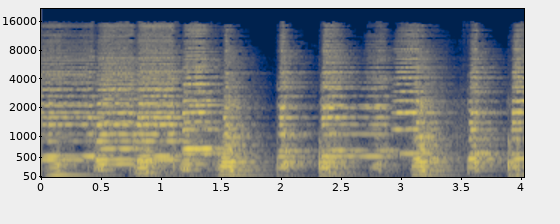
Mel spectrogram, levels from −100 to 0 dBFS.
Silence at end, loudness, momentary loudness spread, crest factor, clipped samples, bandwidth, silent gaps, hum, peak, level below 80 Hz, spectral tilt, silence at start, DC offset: 0 s; -17 LUFS; 8 LU; 16 dB; under 0.1%; 16 kHz; none; none; -2 dBFS; -46 dBFS; -3 dB/octave; 0 s; under 0.1%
